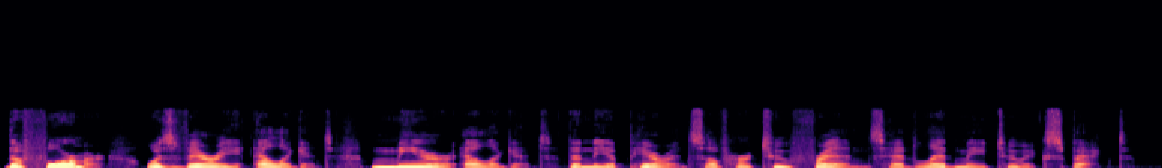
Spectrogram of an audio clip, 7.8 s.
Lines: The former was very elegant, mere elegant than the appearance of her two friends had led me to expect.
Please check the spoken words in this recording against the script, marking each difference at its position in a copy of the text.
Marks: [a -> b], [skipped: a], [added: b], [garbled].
The former was very elegant, mere elegant than the appearance of her two friends had led me to expect.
